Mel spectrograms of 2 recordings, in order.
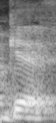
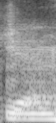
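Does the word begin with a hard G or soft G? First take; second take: hard G; soft G. First: The word begins with a hard G sound. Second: The word begins with a soft J sound. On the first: The speaker calls it right. "It's a hard G" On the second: The speaker calls it wrong. "it's a soft G pronounced Jiff"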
